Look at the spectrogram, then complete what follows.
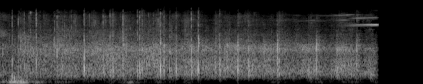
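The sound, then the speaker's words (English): A crowd applauds steadily, many hands clapping in a dense, continuous wash of sound that holds at an even level for a few seconds before cutting off abruptly. “Give him a round of applause, please, folks.”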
